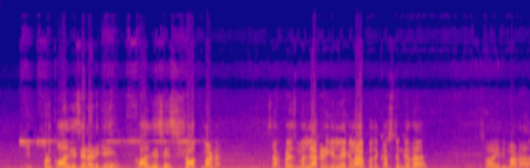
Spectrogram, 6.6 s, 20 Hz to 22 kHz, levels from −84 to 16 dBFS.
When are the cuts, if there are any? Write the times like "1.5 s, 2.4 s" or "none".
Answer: none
